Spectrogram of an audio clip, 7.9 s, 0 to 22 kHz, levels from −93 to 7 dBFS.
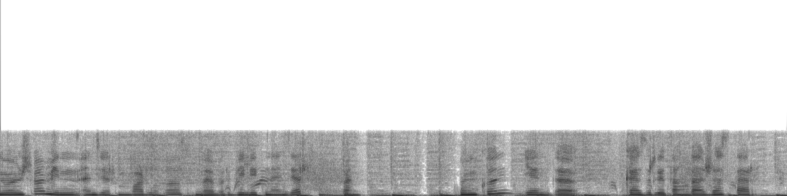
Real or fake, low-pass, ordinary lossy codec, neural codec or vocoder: real; 7.2 kHz; none; none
